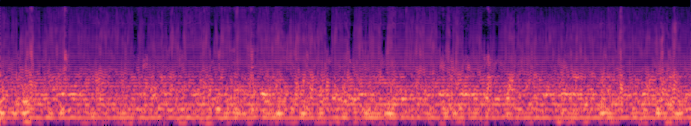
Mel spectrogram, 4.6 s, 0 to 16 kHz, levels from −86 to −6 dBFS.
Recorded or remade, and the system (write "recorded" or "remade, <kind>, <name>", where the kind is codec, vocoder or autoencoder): remade, vocoder, BigVGAN v2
